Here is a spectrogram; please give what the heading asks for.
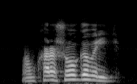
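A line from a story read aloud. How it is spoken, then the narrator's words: Snorting. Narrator (Russian): фыркнул Анструзер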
